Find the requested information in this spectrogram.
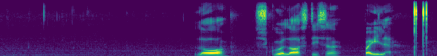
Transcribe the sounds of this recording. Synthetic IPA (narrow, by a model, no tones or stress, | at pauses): lɑː | skuəlɐstisə | pəjlə̰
